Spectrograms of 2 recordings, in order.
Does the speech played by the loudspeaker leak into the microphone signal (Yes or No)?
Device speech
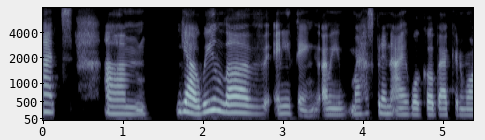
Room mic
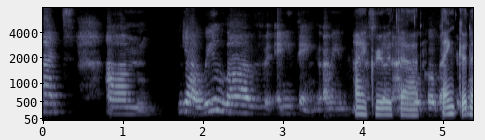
Yes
